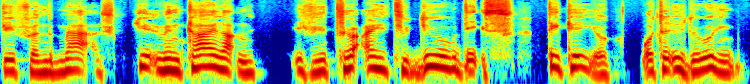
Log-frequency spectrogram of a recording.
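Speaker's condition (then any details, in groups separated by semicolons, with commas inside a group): Cerebral palsy; from birth, no breathing first 40 minutes, feet opposite of Charlie Chaplin, shaking body, cramps, pain; cramp and pain free in Thailand, pain returns in Sweden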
